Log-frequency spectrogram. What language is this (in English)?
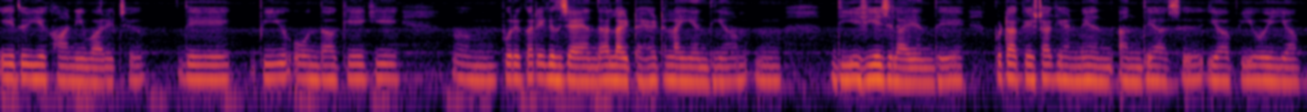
Dogri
